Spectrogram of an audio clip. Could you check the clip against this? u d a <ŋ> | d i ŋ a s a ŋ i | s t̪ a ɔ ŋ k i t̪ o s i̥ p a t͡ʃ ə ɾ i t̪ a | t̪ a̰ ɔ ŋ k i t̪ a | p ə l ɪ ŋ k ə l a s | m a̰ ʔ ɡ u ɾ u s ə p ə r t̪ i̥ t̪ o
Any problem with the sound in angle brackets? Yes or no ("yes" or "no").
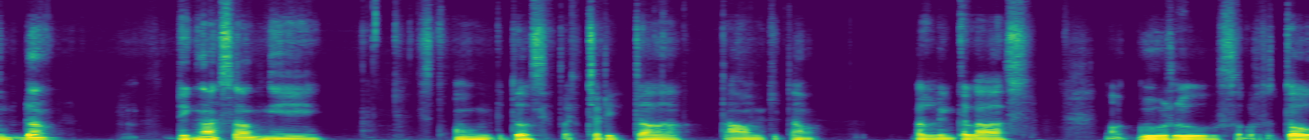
no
